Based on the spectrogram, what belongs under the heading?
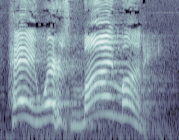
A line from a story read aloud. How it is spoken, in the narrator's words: the man yells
